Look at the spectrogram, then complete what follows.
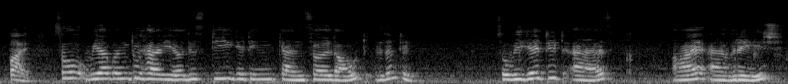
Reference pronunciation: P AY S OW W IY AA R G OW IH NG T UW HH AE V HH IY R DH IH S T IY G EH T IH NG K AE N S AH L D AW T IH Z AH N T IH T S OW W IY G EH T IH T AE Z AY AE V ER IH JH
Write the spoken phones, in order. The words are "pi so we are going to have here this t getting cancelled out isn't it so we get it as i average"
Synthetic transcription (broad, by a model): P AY S OW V IY AA R G OW IH NG T UW HH AE V HH IY R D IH S T IY G EH T IH NG K AE N S AH L D AW T IH Z AH N T IH T S OW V IY G EH T IH T AE Z AY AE V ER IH JH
